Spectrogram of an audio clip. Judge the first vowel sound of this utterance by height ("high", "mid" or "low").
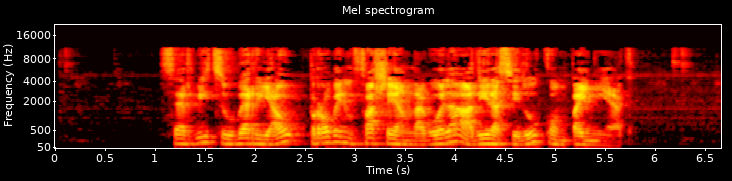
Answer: mid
